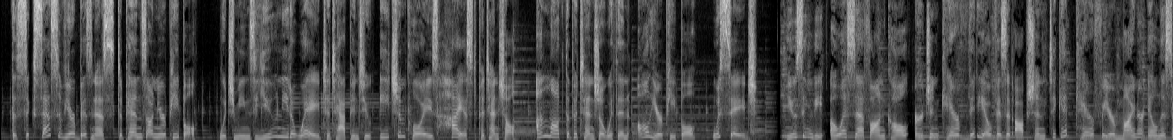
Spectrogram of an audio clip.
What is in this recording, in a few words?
Narration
